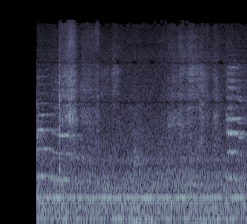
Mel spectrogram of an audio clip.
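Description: Domestic cat giving a short meow about half a second in that dips slightly in pitch, over a steady low hum.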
